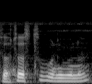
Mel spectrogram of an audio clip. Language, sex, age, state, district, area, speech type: Assamese, male, 45-60, Assam, Darrang, rural, spontaneous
